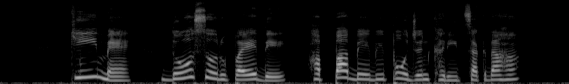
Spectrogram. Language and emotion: Punjabi, neutral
